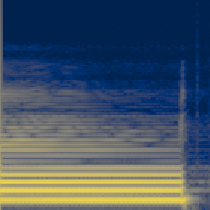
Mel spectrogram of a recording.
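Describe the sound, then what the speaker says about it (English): A guitar's open A string rings out as one sustained plucked note with rich overtones, loud and close, holding steady and then damped abruptly near the end. "If you play an open string like an A,"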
